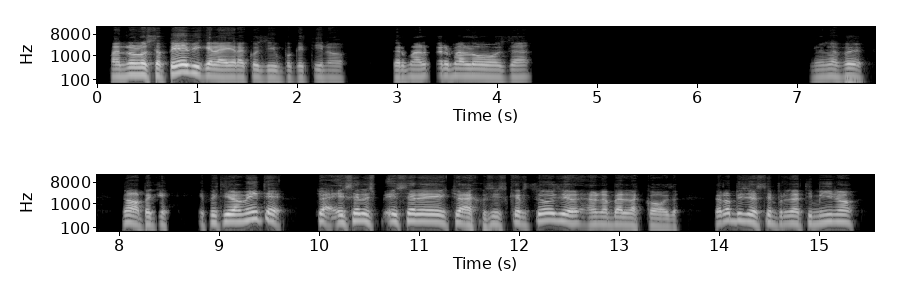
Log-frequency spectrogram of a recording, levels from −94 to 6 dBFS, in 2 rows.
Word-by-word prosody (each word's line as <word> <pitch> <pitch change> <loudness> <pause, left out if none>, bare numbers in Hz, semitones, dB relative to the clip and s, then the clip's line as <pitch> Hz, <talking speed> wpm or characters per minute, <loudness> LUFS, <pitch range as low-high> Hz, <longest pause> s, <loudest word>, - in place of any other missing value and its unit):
Ma 140 - +1
non 160 +3 +3
lo 160 -1 +7
sapevi 195 0 +6
che 150 -1 +4
lei 135 -1 +3
era 130 -2 -1
così? 130 -1 -6
Un 120 - -8
pochettino 125 0 -13 0.4
perma 140 +2 -4
permalosa? 140 -3 -3 2.8
Non 135 +2 -12
l'av 145 -1 -4 0.3
no, 160 -3 +2
perché 145 0 -4 0.2
effettivamente, 195 - +2 0.2
cioè, - - -1
essere 190 +3 +2
s - - -14
essere, 185 -3 +2
cioè, 145 -7 +1
così 145 0 -8
scherzosi 190 - -1
è 160 -2 +3
è 140 - -4
una 145 0 -1
bella 140 -2 -1
cosa, 115 -2 -6 0.3
però 195 +6 -2
bisogna 190 -4 -1
sempre 150 0 -8
un 160 - -3
attimino 165 +3 -3
150 Hz, 130 wpm, -22 LUFS, 135-175 Hz, 2.8 s, lo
